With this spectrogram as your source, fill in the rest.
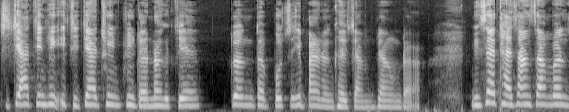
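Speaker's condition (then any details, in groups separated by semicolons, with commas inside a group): Moderate-to-severe hearing loss; wears hearing aids, car accident with seven days bedridden, rehabilitation to dance again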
